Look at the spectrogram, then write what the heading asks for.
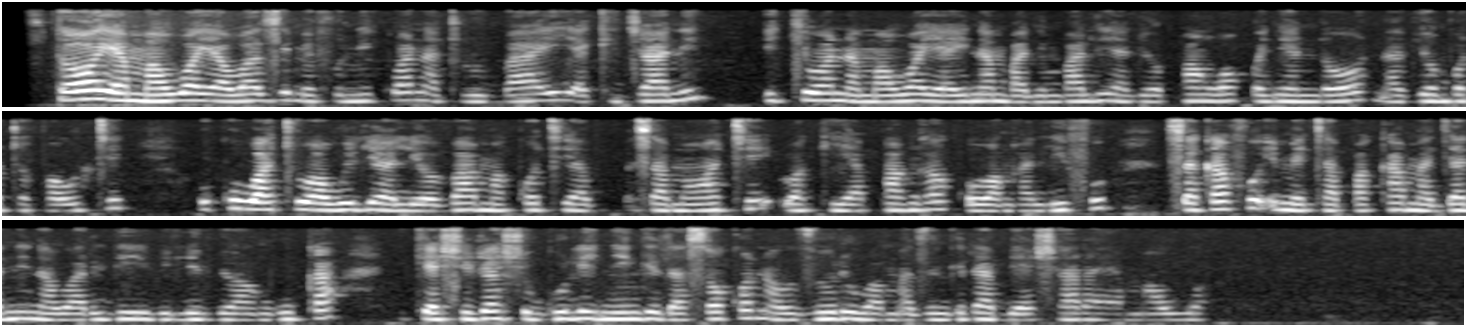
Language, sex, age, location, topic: Swahili, female, 18-24, Nairobi, finance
